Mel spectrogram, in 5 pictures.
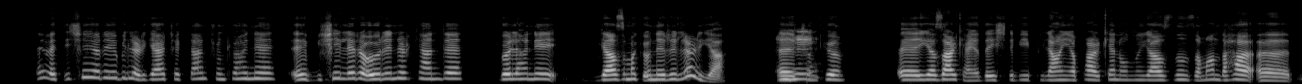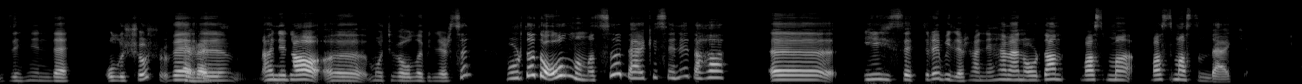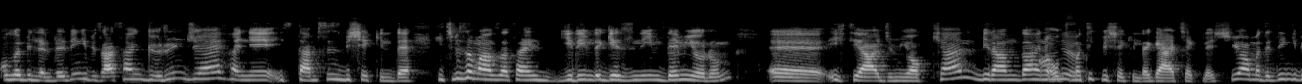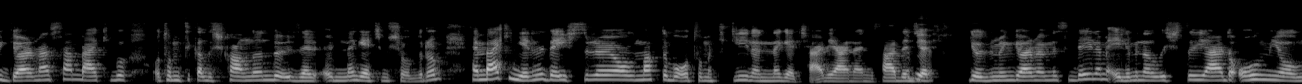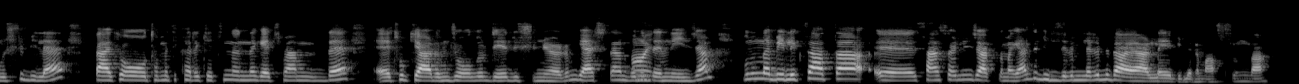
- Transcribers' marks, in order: other background noise
- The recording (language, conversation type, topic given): Turkish, advice, Sosyal medya ve telefon yüzünden dikkatimin sürekli dağılmasını nasıl önleyebilirim?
